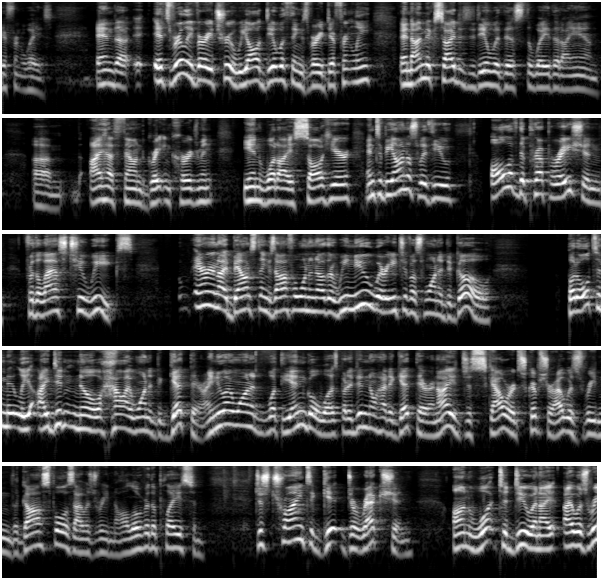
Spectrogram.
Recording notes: This message was delivered on August 30th, 2020 at Redeemer Community Church.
